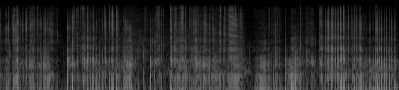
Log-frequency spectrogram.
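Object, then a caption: Soft plastic cosmetic squeeze tube. A hand-sized red soft plastic cosmetic squeeze tube with a white cap, hollow and apparently filled with cream, is held in both hands and scratched and tapped with long nails. The result is dense, continuous crinkly scratching and quick tapping with a strong low, muffled body and a bright edge, broken by a few brief pauses.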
